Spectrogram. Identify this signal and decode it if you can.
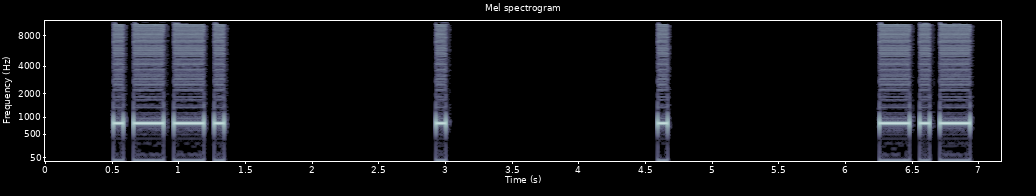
Morse code, heard as a keyed tone, about 16 wpm, spaced as for 5 wpm, 800 Hz. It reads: PEEK
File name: Prefixes / By First Letter / Ps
